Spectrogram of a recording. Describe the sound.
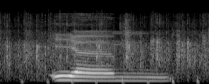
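An audience at an event applauds the organizers, clapping in a steady patter while a voice lets out a long, sustained cheer over the middle of the applause, which keeps going softly afterward.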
